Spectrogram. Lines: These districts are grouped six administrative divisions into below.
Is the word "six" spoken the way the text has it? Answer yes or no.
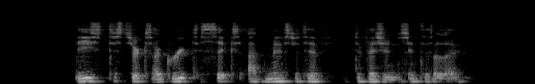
yes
